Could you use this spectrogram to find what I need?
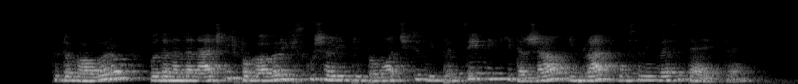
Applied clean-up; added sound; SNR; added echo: none; none; none; reverberation time 0.9 s.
